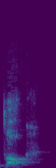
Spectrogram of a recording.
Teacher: We don't really pronounce the L.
